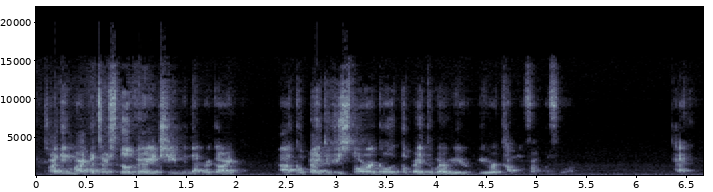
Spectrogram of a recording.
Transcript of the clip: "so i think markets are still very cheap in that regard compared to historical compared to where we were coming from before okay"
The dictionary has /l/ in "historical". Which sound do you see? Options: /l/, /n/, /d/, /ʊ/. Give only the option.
/n/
